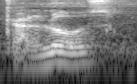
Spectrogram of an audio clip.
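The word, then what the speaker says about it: καλός: Cuando en griego aparece el vocablo kalos, K de kilo, A-L-O, acento en la O-S, kalos, significa ideal, modelo o excelente.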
